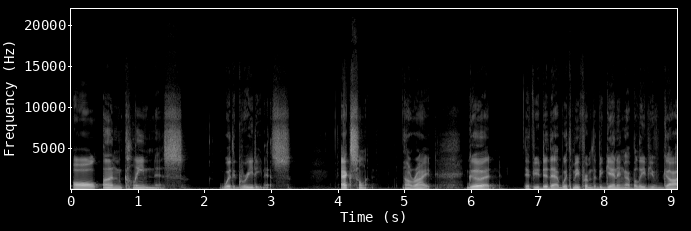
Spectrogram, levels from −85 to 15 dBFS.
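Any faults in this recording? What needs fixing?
No faults are audible, so nothing needs fixing.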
